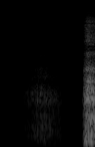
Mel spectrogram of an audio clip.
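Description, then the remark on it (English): Deep breathing: a soft, airy breath followed after a short pause by a much louder, forceful rush of air. No one speaks. “So I'm breathing.”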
